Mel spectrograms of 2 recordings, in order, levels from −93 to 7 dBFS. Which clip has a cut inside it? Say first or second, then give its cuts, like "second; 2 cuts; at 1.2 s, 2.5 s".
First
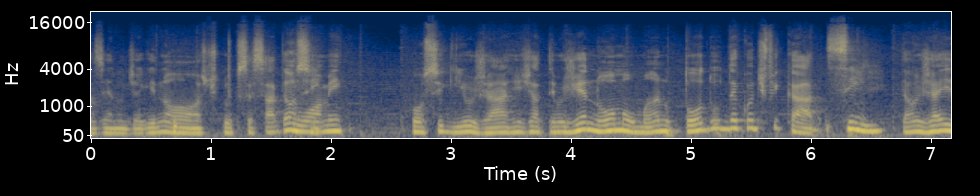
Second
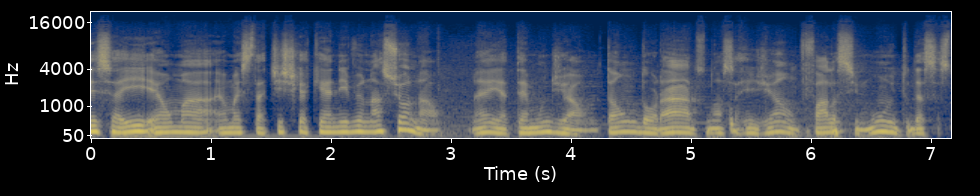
first; 1 cut; at 1.7 s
